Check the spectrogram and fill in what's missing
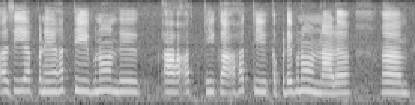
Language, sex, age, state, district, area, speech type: Punjabi, female, 18-30, Punjab, Mansa, rural, spontaneous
